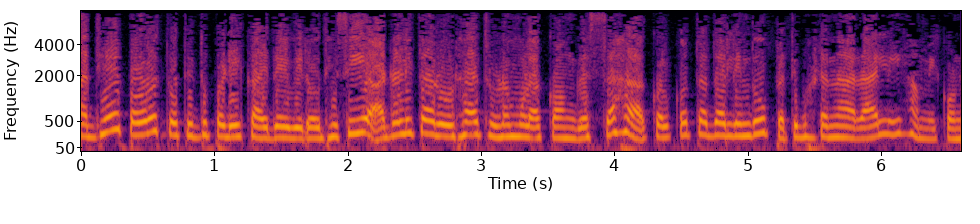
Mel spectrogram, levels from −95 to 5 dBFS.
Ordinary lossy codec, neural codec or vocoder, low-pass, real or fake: none; none; none; real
